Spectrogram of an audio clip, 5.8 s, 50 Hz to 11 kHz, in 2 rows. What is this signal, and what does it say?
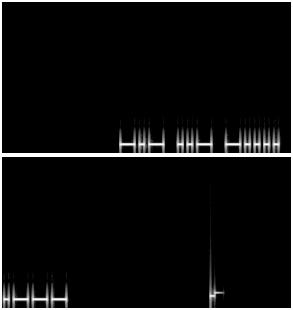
Morse code, heard as a keyed tone, about 25 wpm, 700 Hz. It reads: KU6J
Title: NA SOTA Activator Callsigns 25wpm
